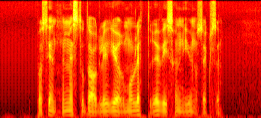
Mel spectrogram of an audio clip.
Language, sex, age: Norwegian, male, 17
